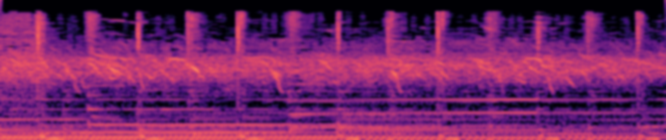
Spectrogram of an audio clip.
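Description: Several chickens cluck and chatter together, close by, amid a steady low hum of background noise.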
